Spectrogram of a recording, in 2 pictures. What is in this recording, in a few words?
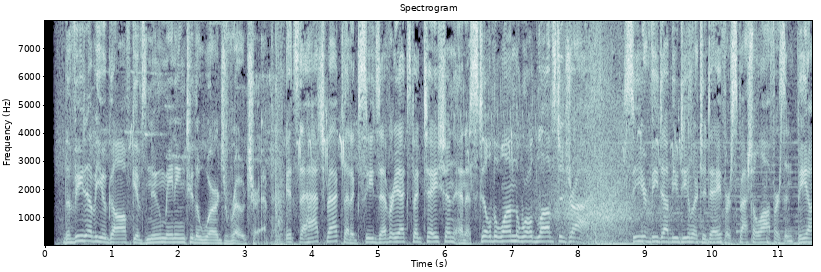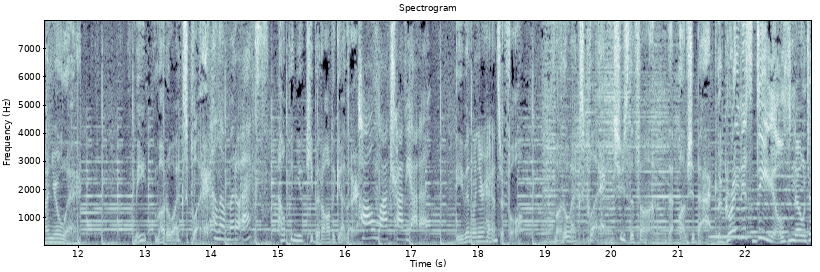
Commercial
